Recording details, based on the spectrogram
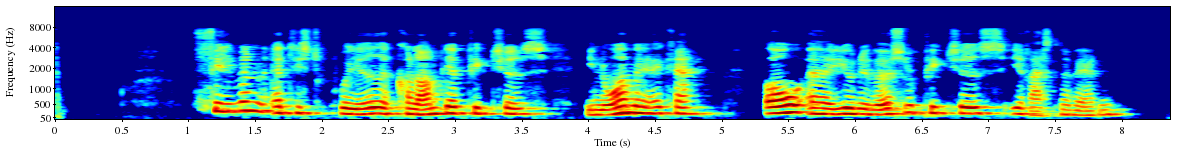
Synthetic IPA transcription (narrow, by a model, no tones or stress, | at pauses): fil̰mənæɐd̥isd̥ʁib̥ue̝̰ːɐð̩ˠækʰo̝lɔ̽mb̥iæpʰiɡ̥̚t͡ɕʰɐs | ino̝ɐæme̝ɐʁikʰæ | ɒ̽ʊæjuniʋœɐsəlpʰiɡ̥̚t͡ɕʰɐsiʁasd̥n̩æʋæɐd̥n̩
